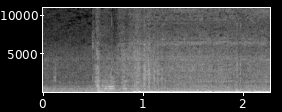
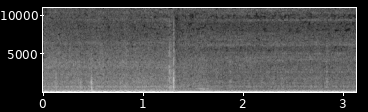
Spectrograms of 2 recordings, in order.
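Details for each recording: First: MGB with freshly rebuilt carburetors, in neutral: brief crank then fires right up into a steady even idle, loud intake hiss because no air filters are fitted; mixture adjusted, running great. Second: MGB 1.8 engine after carburetor rebuild, as owner tries to take choke off; deep uneven idle that lumps and hunts instead of settling; rough idle.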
